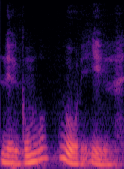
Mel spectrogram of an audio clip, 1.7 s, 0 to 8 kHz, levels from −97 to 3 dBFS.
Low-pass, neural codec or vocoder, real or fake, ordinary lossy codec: none; codec, 16 kHz, 0.5 kbps, FunCodec, trained on Chinese and English, 25 frames a second; fake; none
